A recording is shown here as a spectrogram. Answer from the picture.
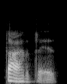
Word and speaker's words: tardes: So we will say buenas tardes. D in Spanish is pronounced as the instead of du.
